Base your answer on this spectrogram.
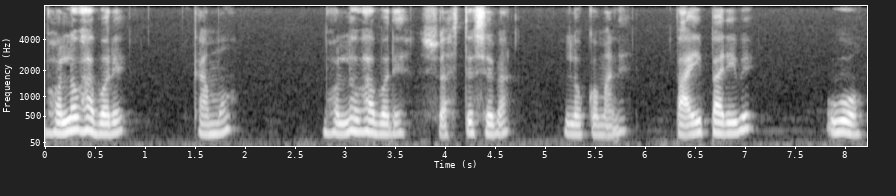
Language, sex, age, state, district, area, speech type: Odia, female, 30-45, Odisha, Balasore, rural, spontaneous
